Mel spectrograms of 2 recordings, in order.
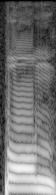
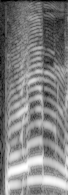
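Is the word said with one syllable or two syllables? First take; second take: one; two. First: The word is said with one syllable. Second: The word is said with two syllables. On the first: The speaker calls it right. "बल्कि पोम पढ़ते हैं" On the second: The speaker calls it wrong. "पोएम नहीं पढ़ते"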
